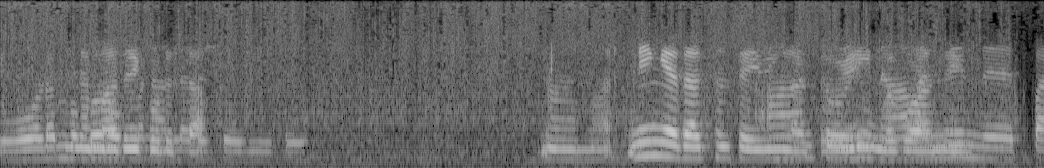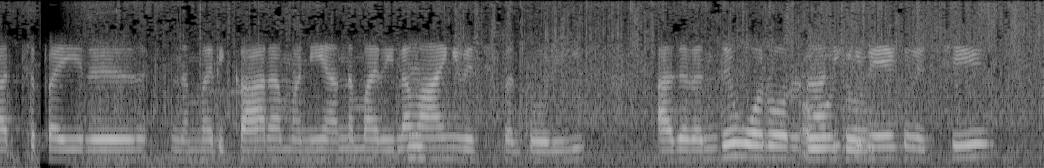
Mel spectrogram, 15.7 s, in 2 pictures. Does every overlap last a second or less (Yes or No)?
No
